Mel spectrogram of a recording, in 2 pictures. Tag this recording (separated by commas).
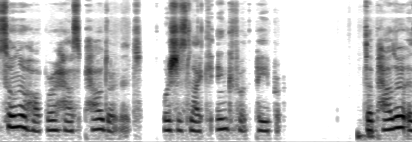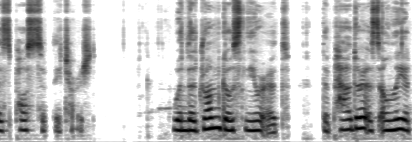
Speech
